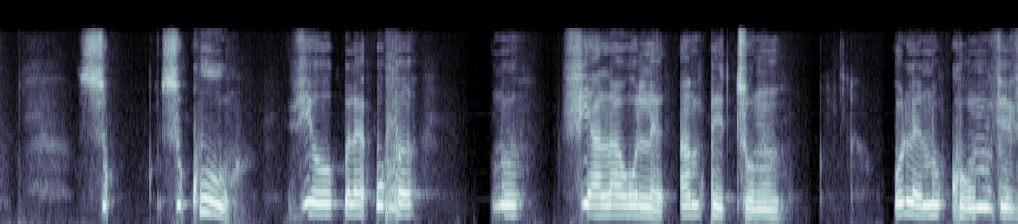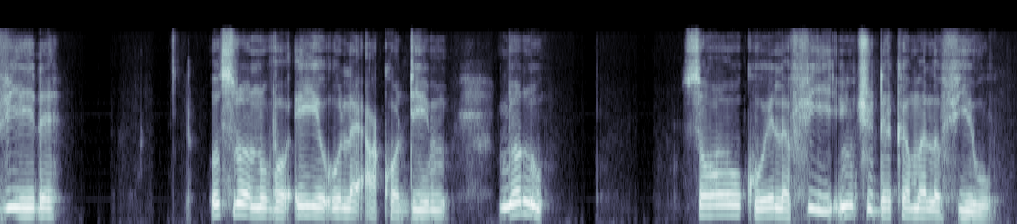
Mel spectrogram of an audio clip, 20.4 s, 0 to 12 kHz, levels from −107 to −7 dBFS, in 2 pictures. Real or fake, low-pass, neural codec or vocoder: fake; 7.2 kHz; codec, 16 kHz, 4 kbps, FunCodec, trained on Chinese and English, 50 frames a second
